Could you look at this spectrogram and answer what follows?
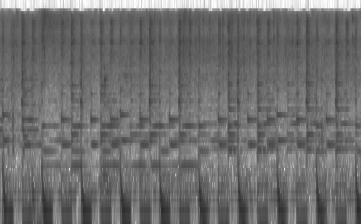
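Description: Sago pearls sizzle in a pan for sabudana khichdi, a steady frying hiss running beneath rhythmic background music with a regular beat.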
